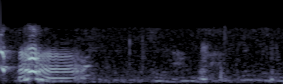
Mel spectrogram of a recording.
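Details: Basset Hound puppies from a litter: a drawn-out whining cry with stacked harmonics, falling in pitch over about a second, followed by fainter scattered squeaks and low household noise.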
